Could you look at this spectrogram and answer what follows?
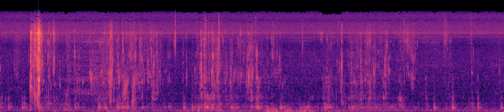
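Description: Irregular knocks, clicks and rustles of a person handling a fish and gear aboard a fishing kayak.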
